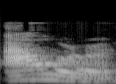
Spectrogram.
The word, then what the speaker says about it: hour: hồ này h cm Từ H không được phát âm nhé các bạn đọc là our thôi các bạn không được đọc là how nhé how là sai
